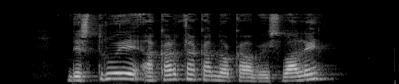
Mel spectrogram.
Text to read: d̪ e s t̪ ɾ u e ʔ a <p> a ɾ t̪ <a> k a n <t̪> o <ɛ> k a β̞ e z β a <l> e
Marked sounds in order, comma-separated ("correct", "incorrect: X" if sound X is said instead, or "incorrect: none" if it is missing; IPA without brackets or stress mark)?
incorrect: k, correct, incorrect: d̪, incorrect: a, correct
